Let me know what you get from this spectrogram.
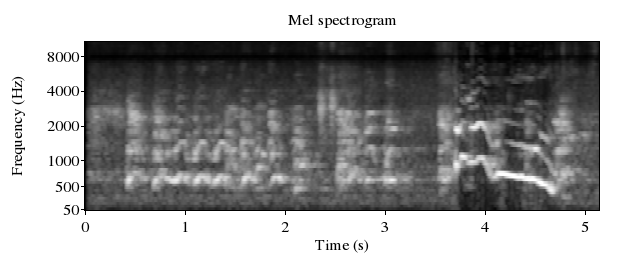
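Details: A mixed-breed dog howling: a run of short wavering, whining yelps, then one long clear tone that slides steadily downward and fades out.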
